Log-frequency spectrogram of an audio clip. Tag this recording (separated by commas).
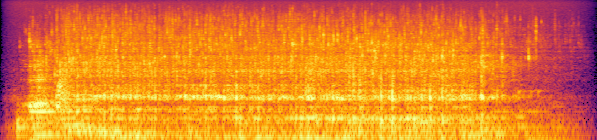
home sounds, Sink (filling or washing)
